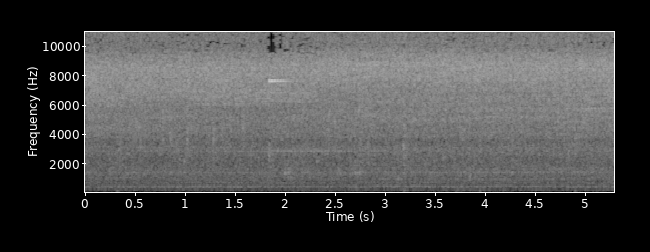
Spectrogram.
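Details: Steady droning of fanning Japanese honey bees during hot weather, a thick constant buzz with stacked low hum bands and a brief faint click near the two-second mark.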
